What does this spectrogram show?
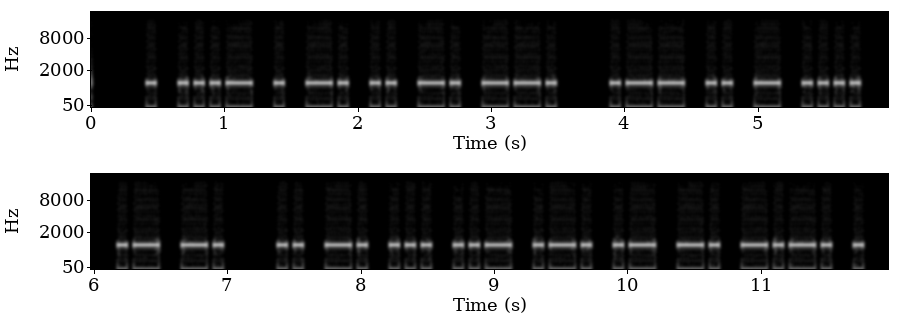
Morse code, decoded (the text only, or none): EVENING WITH AN INSURANCE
